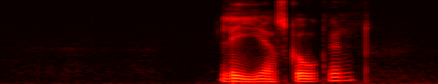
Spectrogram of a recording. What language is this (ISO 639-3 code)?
nor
